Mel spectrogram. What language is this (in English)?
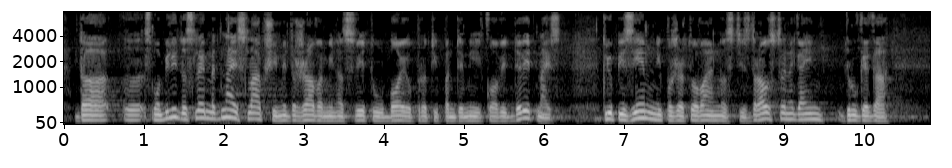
Slovenian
